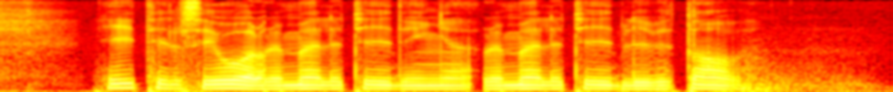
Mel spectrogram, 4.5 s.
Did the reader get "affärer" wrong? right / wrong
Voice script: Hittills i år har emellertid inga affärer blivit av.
wrong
